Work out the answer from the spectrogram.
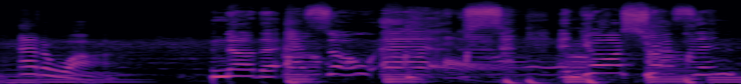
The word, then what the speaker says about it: Etowah: minute I'm Dwayne from Cleveland Tennessee and it's pronounced Ocoee Etowah and hawasi Adam Denver asoe hawasi itoa I'm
